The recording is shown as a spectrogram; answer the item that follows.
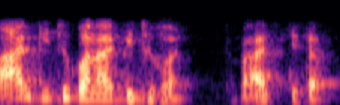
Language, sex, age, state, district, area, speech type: Bengali, male, 18-30, West Bengal, Purulia, rural, conversation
